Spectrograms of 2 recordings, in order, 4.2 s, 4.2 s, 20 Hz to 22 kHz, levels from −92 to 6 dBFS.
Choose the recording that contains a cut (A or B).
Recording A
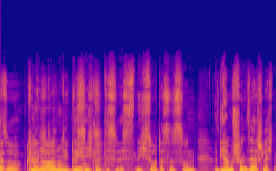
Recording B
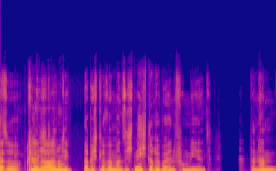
B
